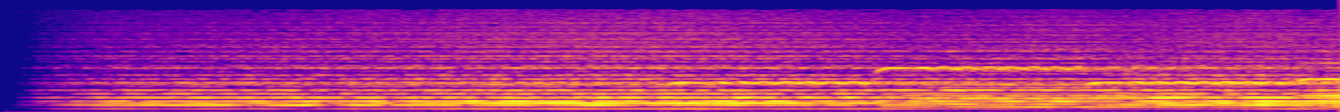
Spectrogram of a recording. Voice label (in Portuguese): Neutro Católico Masculino; Aniversários; Aniversários diversos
